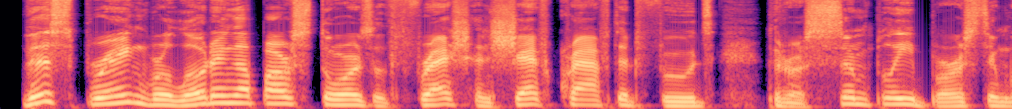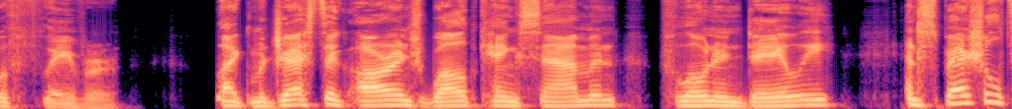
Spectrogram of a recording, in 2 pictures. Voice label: US Conversational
